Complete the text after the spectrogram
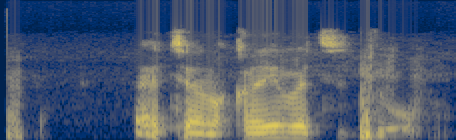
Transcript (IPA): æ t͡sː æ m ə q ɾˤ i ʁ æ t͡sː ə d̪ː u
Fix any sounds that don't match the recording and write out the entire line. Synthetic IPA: æ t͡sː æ n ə q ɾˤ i v æ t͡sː ə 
